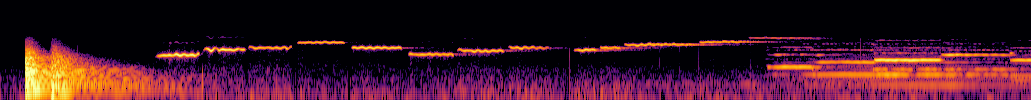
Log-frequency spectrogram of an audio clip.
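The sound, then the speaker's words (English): A loud musical sting gives way to a solo whistled melody of distinct, sustained notes rising and falling; partway through, orchestral accompaniment joins beneath the whistling. This is the whistled theme of The Whistler, the Signal Oil radio program. No one speaks. “Let that whistle be your signal each Sunday for the Signal Oil program, The Whistler.”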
